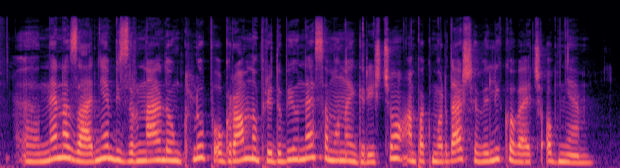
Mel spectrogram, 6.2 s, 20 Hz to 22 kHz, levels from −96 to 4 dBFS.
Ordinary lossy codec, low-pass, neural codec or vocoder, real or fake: none; 14.4 kHz; vocoder, 48 kHz, 128 mel bands, Vocos; fake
